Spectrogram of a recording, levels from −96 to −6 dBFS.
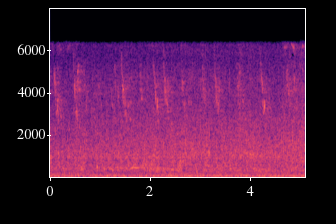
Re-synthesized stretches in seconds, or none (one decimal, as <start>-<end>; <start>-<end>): none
